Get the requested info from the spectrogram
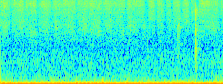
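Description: A handheld whiteboard eraser rubbing across a whiteboard, wiping off dry-erase marker writing with a steady, soft scrubbing sound. A short, sharper sound comes just before the end.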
